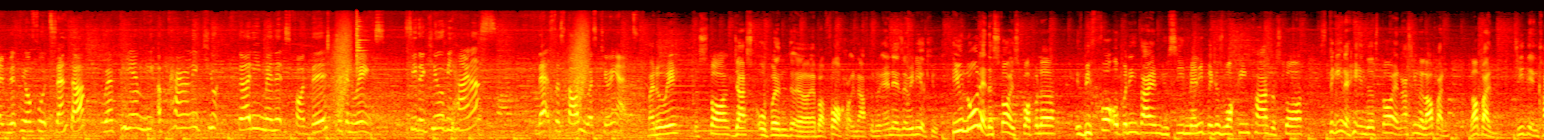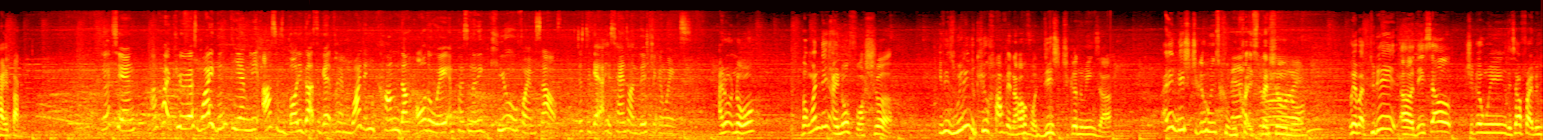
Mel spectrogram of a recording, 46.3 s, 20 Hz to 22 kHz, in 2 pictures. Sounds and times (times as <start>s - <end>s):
Music: 0.0s - 46.3s.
